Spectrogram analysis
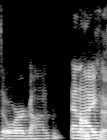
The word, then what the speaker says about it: Oregon: It's Oregon, but everyone says Oregon, and I Okay.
